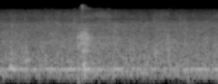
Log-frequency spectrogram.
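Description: A steady, faint mechanical hum over a low background hiss, with a brief soft sound just under a second in.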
